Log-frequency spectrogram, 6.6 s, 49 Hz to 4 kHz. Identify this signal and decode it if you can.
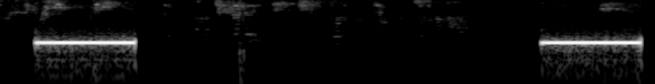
Ringback tone (Europe, 425 Hz), with speech.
